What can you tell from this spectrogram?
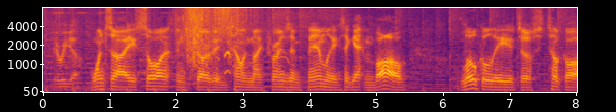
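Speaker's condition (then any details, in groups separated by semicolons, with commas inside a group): ALS; gradually increasing weakness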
